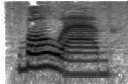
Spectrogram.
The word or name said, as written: boab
